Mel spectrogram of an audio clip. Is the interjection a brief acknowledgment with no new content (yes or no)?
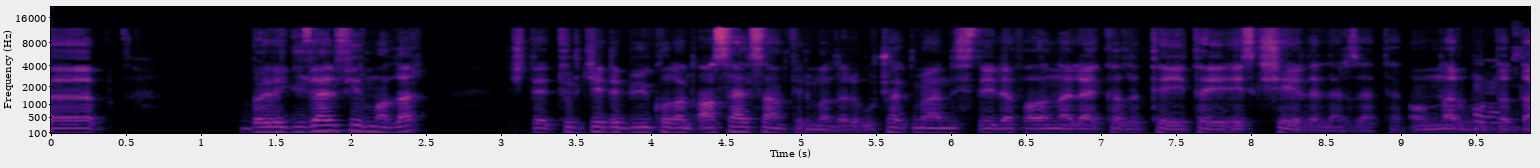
yes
